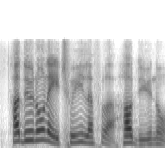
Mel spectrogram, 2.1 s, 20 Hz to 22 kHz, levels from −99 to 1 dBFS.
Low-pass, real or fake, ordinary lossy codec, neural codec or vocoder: 7.2 kHz; fake; none; codec, 24 kHz, 0.5 kbps, DualCodec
